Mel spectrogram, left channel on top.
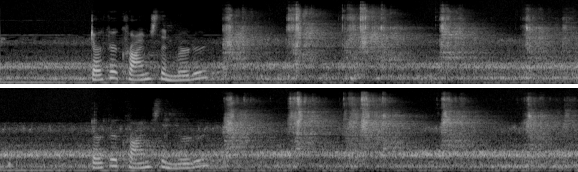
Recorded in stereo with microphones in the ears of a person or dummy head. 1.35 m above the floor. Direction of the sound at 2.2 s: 60° left (ahead or behind).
